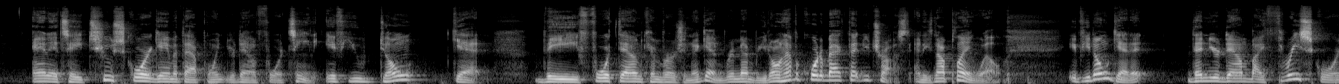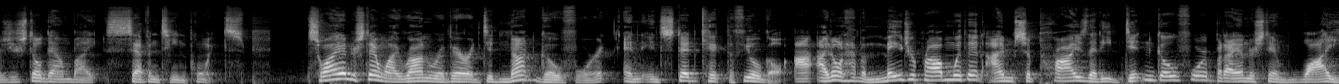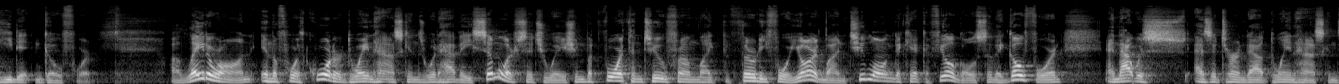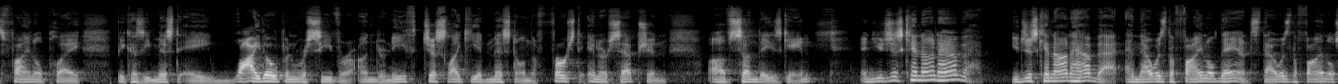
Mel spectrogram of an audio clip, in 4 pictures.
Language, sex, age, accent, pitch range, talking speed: English, male, 40-59, American, 110-155 Hz, 200 wpm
